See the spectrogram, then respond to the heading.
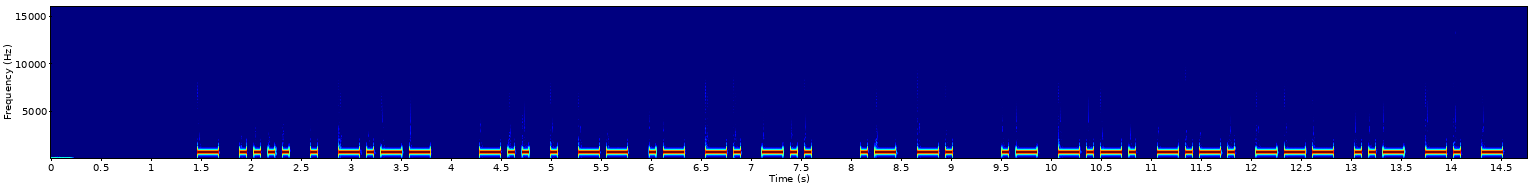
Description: Morse code, heard as a keyed tone, about 17 wpm, 700 Hz. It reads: THEY DEMAND AN ACCOUNT
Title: Sentences from Top 1000 Words - Review Part 4 - 17wpm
